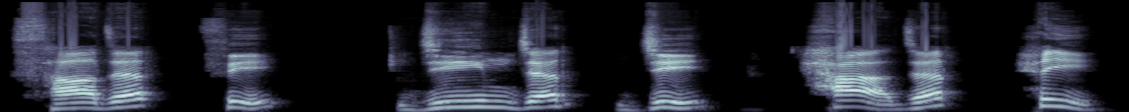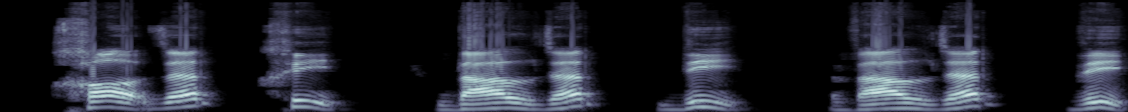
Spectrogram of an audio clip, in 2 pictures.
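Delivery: drawn-out chanted syllables, one by one; slow letter drill. Shown as a demonstration. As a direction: recite each syllable slowly for learners. Teacher drills letters with zer.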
